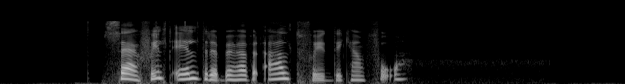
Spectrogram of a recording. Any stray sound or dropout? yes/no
no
